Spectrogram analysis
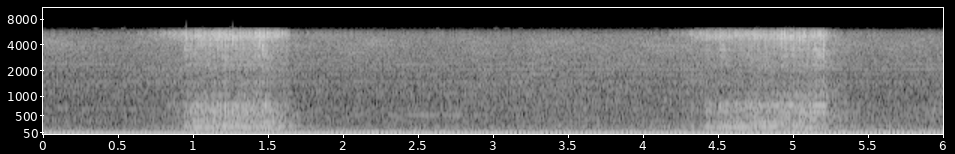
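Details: Beagle snoring on its first night in a new apartment: two slow, rough, low-pitched snores about four seconds apart, each under a second long, over steady low room hum.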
